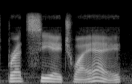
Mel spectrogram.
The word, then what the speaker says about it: breccia: wipe broken up or what geologists would call breccia pronounce Bret chya silicious Cinder surfaces underneath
